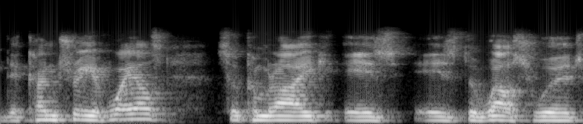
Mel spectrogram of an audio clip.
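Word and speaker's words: Cymraeg: cumbria being the the country of wales so kamraig is is the welsh word for the welsh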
